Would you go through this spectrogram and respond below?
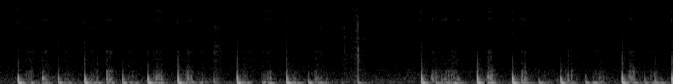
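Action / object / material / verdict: scrape / pen on paper notepad / paper / none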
